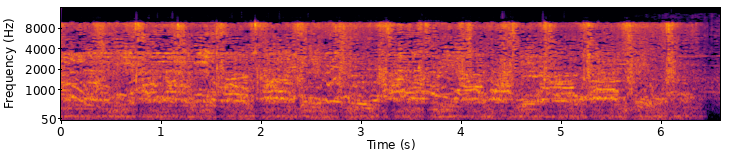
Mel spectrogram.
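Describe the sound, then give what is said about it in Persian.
A large crowd of protesters chants and shouts together in the street in Borujerd, Lorestan province, Iran, a dense, loud roar of many voices with rhythmic surges, sustained steadily throughout. “همزمان با این مراسم در برخی از شهرهای استان لرستان هم معترضان به خیابان‌ها آمده بودند.”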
